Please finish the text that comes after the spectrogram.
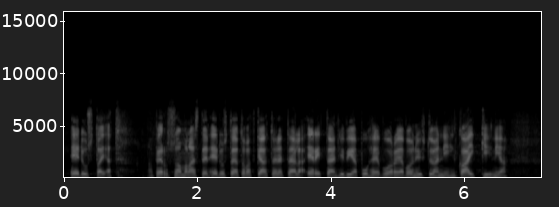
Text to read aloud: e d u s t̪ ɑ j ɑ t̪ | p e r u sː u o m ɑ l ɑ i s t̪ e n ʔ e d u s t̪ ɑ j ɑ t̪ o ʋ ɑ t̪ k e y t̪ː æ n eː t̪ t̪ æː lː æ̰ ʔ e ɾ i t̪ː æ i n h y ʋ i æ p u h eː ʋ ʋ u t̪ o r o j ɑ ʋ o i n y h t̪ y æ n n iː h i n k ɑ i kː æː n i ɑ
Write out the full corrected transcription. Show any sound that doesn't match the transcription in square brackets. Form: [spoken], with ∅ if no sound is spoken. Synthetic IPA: e d u s t̪ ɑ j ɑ t̪ | p e r u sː u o m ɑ l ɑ i s t̪ e n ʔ e d u s t̪ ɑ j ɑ t̪ o ʋ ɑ t̪ k [æ] y t̪ː æ n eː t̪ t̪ æː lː æ̰ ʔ e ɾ i t̪ː æ i n h y ʋ i æ p u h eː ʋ ʋ u [∅] o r o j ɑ ʋ o i n y h t̪ y æ n n iː h i [ŋ] k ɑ i kː [iː] n [j] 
